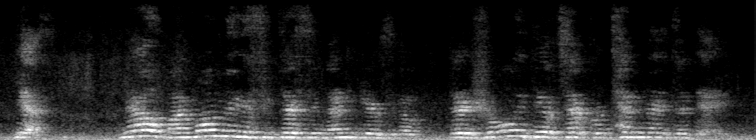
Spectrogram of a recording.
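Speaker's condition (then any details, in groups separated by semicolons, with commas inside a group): Traumatic brain injury; speech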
